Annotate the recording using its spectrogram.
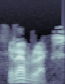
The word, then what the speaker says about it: gravlax: No sé si lo pronunciaré bien. Gravlax. – Gravlax, sí.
